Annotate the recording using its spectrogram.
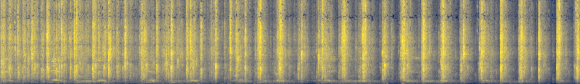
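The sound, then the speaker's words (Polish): An audience gives a triple round of applause to thank a hard-working team of men, with broad bright hand-claps that start dense and overlapping, then settle into a slower, more rhythmic unison beat toward the end, with faint voices underneath. “Oklaski trzykrotne dziękujemy.”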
